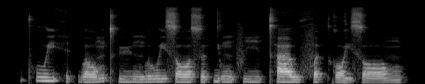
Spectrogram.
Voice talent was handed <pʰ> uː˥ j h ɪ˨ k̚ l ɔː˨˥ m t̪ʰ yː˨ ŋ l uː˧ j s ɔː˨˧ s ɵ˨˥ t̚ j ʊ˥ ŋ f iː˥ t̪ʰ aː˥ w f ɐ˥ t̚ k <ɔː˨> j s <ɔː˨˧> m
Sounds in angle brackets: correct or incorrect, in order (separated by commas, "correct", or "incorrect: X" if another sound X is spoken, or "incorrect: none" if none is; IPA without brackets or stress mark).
correct, correct, correct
